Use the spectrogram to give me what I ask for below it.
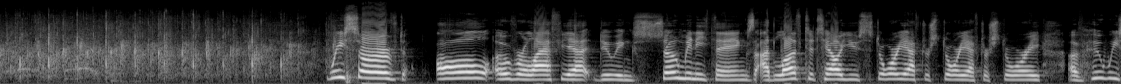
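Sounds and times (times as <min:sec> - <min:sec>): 
audience applause: 0:00.0 - 0:03.4
speech: 0:03.3 - 0:11.2.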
